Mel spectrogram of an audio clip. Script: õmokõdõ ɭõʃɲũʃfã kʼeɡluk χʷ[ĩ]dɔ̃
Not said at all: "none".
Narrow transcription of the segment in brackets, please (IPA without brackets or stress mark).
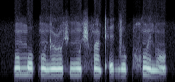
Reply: ẽ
